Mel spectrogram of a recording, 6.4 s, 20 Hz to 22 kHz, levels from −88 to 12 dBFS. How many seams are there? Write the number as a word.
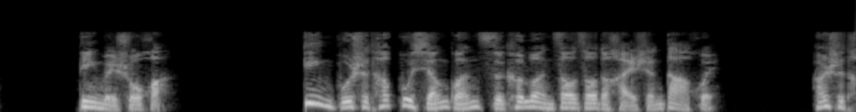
zero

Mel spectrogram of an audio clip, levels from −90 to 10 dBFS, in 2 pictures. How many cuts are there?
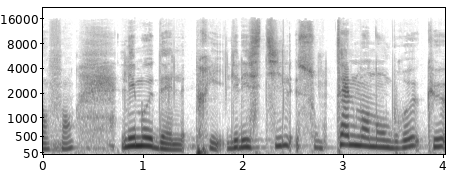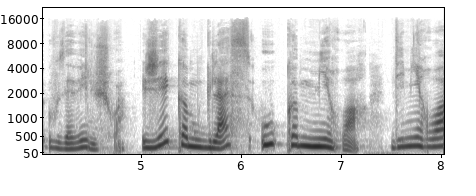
four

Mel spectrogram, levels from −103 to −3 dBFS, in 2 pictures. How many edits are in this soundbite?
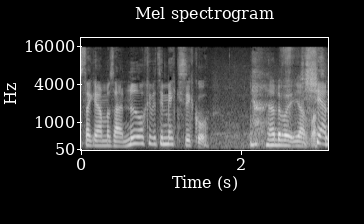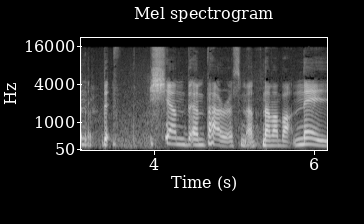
one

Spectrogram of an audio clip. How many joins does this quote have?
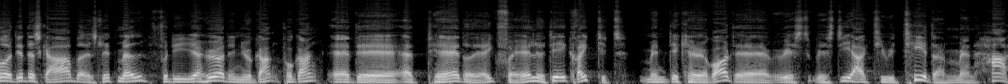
three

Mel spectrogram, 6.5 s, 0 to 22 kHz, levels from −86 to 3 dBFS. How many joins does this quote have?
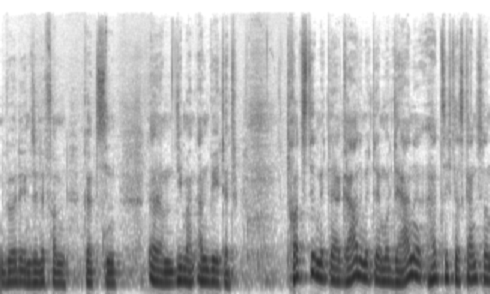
zero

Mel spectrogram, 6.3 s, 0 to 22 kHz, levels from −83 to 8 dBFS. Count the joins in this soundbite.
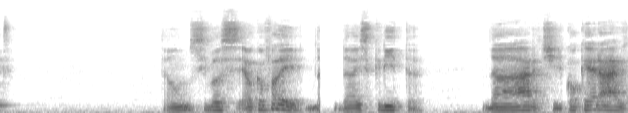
one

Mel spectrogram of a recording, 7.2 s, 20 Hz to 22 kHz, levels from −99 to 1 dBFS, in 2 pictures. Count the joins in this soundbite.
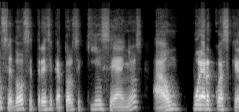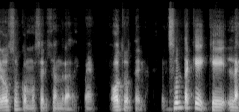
three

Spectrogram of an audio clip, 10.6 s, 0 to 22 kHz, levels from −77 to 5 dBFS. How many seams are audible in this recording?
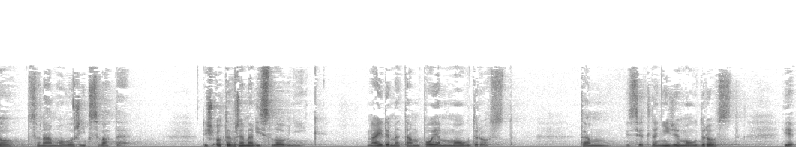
four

